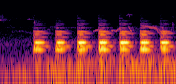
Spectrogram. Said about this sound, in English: Can you hear that? That's the sound of the birds at the end of the day.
